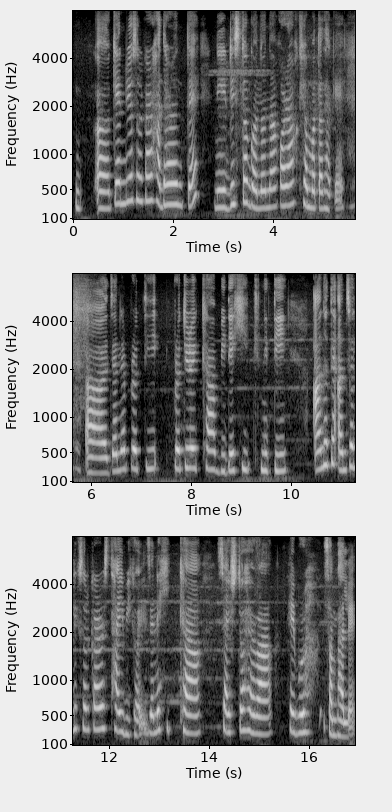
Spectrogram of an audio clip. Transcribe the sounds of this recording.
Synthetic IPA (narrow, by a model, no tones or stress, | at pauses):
kendɹiɔsɔɹkaɹɔxadʱaɹɔntɛ | niɹdistɔɡɔnɔnakɔɹakʰiɔmɔtatʰakɛ̰ | zɛnɛpɹotipɹotiɹojkʰːabidexikniti | anɦatɛʔansɔliksɔɹkaɹɔstʰajbikʰɔjzɛnɛxikʰːa | sajstɹɔɦɛwa | xejbʊɹsambʱalɛ̰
